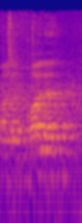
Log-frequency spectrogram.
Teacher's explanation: إيت بهمس التاء قد خلت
